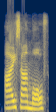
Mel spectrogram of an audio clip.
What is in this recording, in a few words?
"isomorph", Indian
